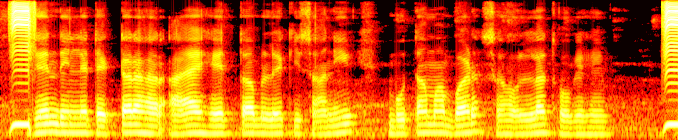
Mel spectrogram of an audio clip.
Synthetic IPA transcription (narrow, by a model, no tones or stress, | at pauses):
d͡ʒɪnd̪ɪnleʈeːk̚ʈəɾɦəɾaːjaɦɛt̪ɐblekɪsaːni | buːt̪ãmãbɐɽ̤sɐɦoːlət̪ɦoːɡɐɦeː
